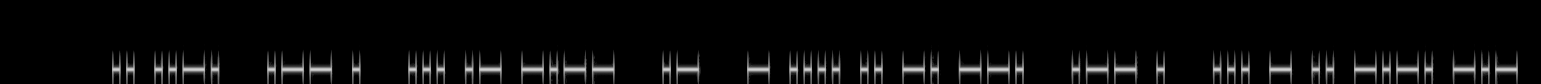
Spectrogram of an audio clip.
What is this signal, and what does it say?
Morse code, heard as a keyed tone, about 17 wpm, 700 Hz. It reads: IF WE SAY A THING WE STICK
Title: Sentences from Top 1200 Words 17wpm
